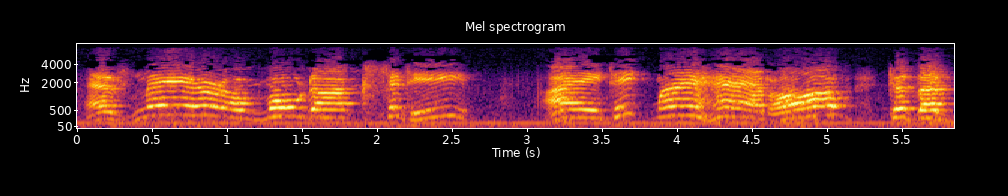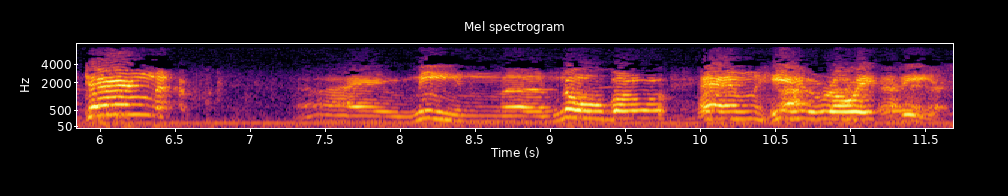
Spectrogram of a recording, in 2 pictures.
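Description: A blustering frontier mayor. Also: male voice, very high-pitched, expressive, drawn-out words, long pauses, bright, forceful tone, slight background noise, heavily acted. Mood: pompous. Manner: blustering, fumbling speech. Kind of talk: 1940s radio acting. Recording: muffled vintage radio broadcast.

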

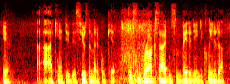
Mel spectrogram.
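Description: Man playing gruff field medic, reluctant trucker rescuer, deep voice, audio drama, muffled noisy recording. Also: fairly even intonation, quick pace. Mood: gruff concern. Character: gruff, reluctant male truck-driving rescuer, kind underneath. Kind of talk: dramatic audio fiction acting.

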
